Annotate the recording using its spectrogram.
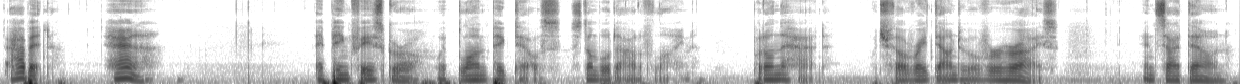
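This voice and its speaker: Soft whisper, ASMR audiobook reading, dark mellow tone, flat intonation, breathy murmur. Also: mid-range voice, unhurried, dry recording. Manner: soft whisper, often voiceless. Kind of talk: whispered ASMR reading of a children's fantasy novel.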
